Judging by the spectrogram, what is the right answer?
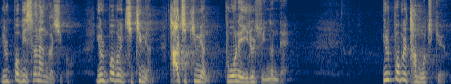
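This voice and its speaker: A male pastor preaching a sermon in a church, firing questions at his congregation and pressing them to answer, swinging between loud emphasis and hushed asides. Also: high voice, animated, measured pace. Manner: call-and-response questioning of the congregation. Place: church sanctuary. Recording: long church reverb.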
